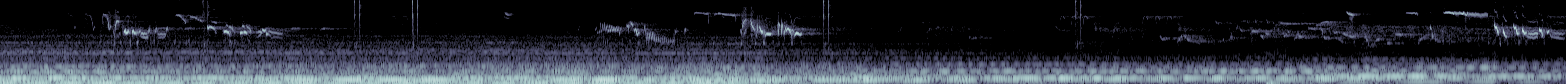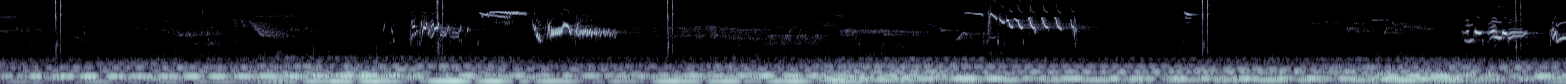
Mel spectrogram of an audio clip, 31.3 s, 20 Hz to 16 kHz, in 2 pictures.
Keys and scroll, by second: 1.9 v, 5.1 Delete, 9.0 Delete, 12.0 Delete.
